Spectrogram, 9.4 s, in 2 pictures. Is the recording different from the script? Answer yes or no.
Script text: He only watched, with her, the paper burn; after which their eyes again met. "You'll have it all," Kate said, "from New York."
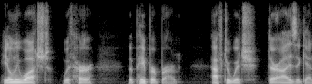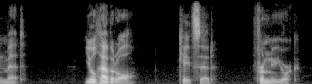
no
